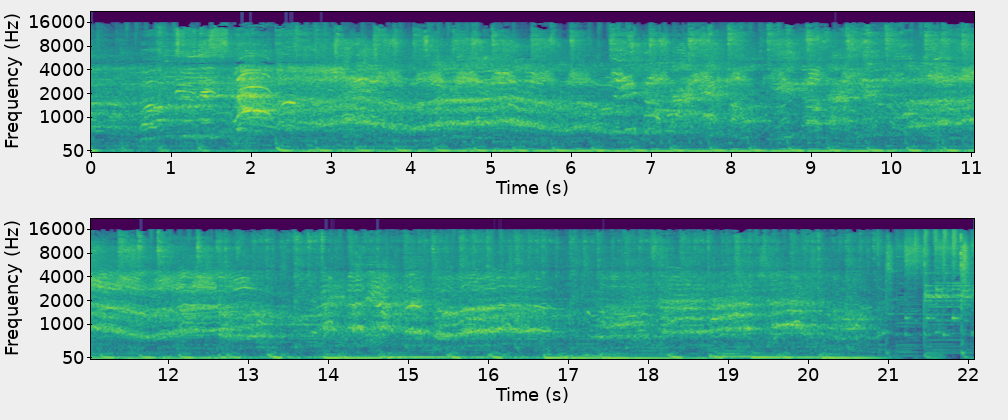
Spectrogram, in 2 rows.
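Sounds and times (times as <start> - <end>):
crowd cheering: 0.0 - 20.6
live pop music with pounding bass: 0.0 - 22.0
person singing: 0.0 - 22.0.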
